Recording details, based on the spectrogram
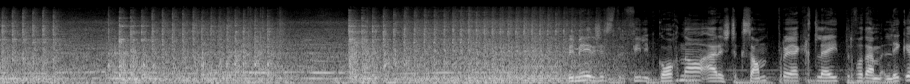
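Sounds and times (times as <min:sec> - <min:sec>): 
dense loud machinery clatter with rapid mechanical rattling: 0:00.0 - 0:06.3
eight workers digging at a railway tunnel construction site: 0:00.0 - 0:06.3
speech: 0:05.7 - 0:09.0.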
